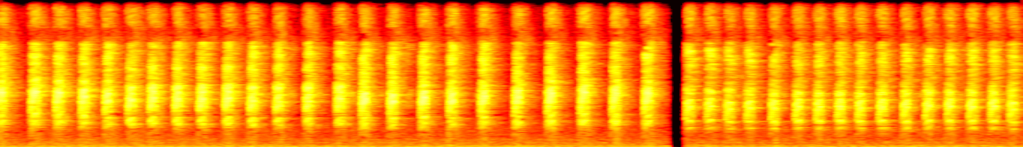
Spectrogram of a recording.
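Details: Tutor recording of a crested jay with kingfisher fills: quick repeated rasping squawks, about four a second, a short silent cut partway, then the same harsh series continues.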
